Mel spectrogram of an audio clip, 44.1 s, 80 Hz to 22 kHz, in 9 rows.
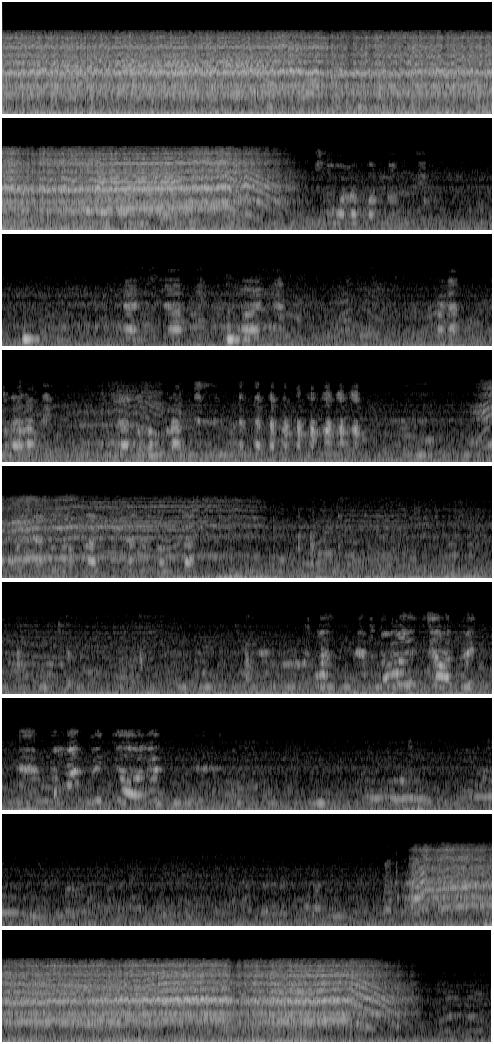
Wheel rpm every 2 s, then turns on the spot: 220, 220, 220, 170, 0, 0, 0, 0, 0, 0, 0, 0, 0, 0, 0, 0, 0, 0, 0, 120, 220, 100.
none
